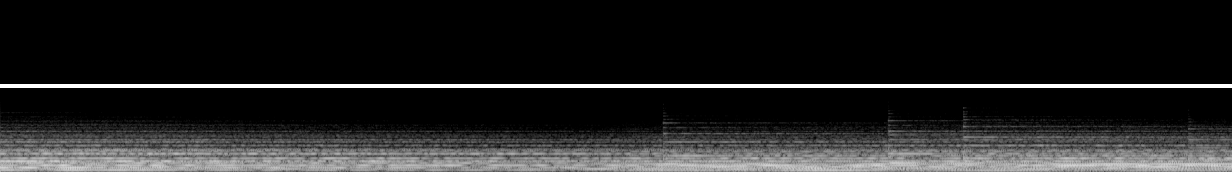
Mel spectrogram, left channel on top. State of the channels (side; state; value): left; silent; digital silence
